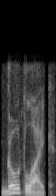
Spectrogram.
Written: goatlike

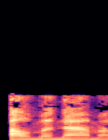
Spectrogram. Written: al manamah

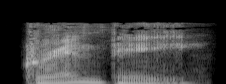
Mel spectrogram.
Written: crimpily

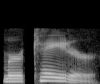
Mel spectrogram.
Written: Mercator

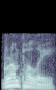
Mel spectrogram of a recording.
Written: grumpily

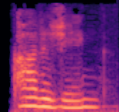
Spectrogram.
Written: cottaging

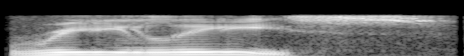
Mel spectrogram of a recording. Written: re-lease

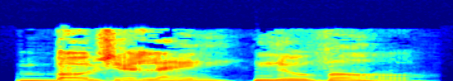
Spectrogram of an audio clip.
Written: beaujolais nouveau

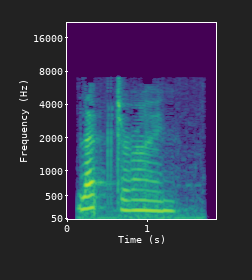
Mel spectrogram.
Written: leptorrhine

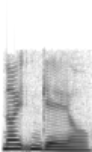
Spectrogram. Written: nightingale

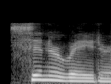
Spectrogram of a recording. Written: cinerator

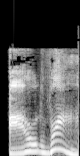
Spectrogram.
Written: a haute voix

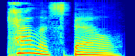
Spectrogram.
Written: kalispel

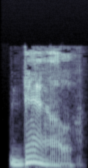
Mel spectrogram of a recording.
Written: del

